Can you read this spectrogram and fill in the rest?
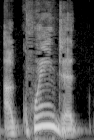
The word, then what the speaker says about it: acquainted: acquainted with, A-C-Q-U-A-I-N-T-E-D, acquainted. 中文呢我们老中呢通常会念成 acquainted, 不要这样念 acquainted, aiding, acquainted, 这样用法 with the local routes,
